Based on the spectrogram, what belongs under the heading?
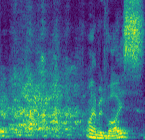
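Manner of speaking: normal talking voice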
